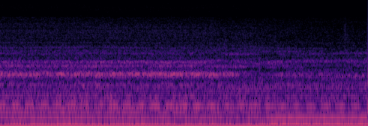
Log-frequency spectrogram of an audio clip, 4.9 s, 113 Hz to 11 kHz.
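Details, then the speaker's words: 2006 Ford Focus ZX4 SES, rebuilt after being totalled, fires right up and idles normally: low steady even hum with no knocks or misses, no issues at all. "Fires right up, no issues at all."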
